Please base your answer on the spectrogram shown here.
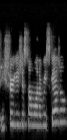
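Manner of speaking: easygoing soft voice. Showing a non-confrontational way to address something: gentle, non-confrontational tone. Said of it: "a non-confrontational way of me addressing it is like".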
